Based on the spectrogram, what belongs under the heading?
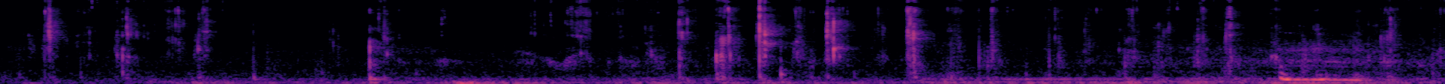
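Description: Close-miked mouth sounds of a person chewing food: an irregular run of small wet clicks and smacks, with a short low hum near the end.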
